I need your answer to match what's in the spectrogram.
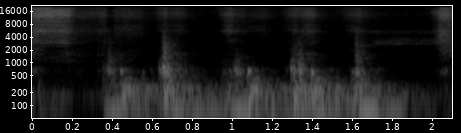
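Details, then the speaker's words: Fastback on a lift, in gear, driveshaft yoke rocked by hand: four dull low thumps, loose driveline clunk; owner suspects play at the pinion, unsure if excessive, after a harsh clunk while driving. "that might just be play all the way back at the pinion it might just be play at the pinion which I do have I don't know if that's excessive or not but boy it sounded harsh the other day when I went to drive this thing"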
